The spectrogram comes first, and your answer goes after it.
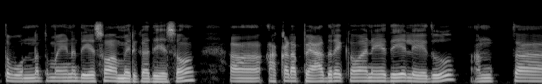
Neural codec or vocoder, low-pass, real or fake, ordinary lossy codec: none; none; real; none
